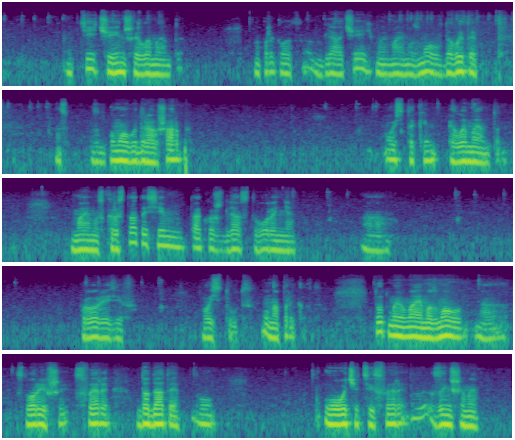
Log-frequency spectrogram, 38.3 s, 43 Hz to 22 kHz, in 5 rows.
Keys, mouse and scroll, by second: 2.7 middle click, 4.4 click, 4.8-11.1 click, 11.1 middle click, 12.5 click, 13.3 click, 15.1 middle click, 16.9 click, 19.7-24.8 click, 25.7 middle click, 33.6 middle click, 36.8 middle click.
